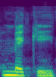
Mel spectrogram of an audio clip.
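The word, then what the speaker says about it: Mikie: This was in Newark, so you know, is it Mickey, Mikey? I don't know what her name is. Cheryl. Mickey. Mickey. Thank you.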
